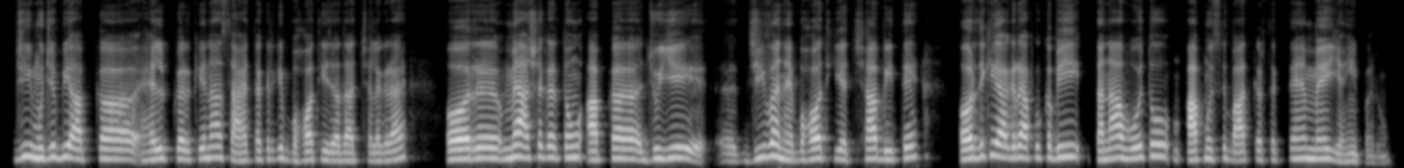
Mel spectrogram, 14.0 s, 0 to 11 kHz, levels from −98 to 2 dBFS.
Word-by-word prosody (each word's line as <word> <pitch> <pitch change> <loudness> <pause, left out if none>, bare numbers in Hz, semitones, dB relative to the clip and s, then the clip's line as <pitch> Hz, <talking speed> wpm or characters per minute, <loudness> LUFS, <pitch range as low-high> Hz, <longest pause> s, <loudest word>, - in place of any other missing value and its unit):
जी, 230 +6 -1
मुझे 205 +1 +1
भी 220 +2 -2
आपका 190 0 0 0.4
हेल्प 190 +2 -1
करके 190 +1 -2
ना, 215 +1 0
सहायता 160 -3 -3
करके 190 +3 -5
बहुत 170 +3 -2
ही 170 - -3
ज़्यादा 155 -1 -1
अच्छा 150 0 -8
लग 155 +1 -5
रहा 170 +3 -1
है 215 +3 -4 0.5
और 190 0 +7 0.3
मैं 210 +4 +3
आशा 225 0 +3
करता 215 -1 -2
हूँ, 220 +1 0
आपका 185 +2 +2
जो 165 +4 -4
ये 200 0 +1 0.2
अ, 145 -1 -11
जीवन 215 - +1
है 165 - 0
बहुत 195 +2 +1
ही 185 - -3
अच्छा 185 +3 0
बीते। 180 +5 -3 0.4
और 195 +2 +6
देखिए 240 +3 0
अगर 220 -1 +3
आपको 215 0 +2
कभी 215 +2 -1 0.2
तनाव 195 +3 +3
हो, 205 +2 +1
तो 230 -5 -2
आप 175 +2 +5
मुझसे 195 +1 -5
बात 165 -3 -2
कर 180 - -5
सकते 175 +2 -12
हैं, 195 +1 -2
मैं 190 -1 0
यहीं 145 -6 -5
पर 120 -2 -20
हूँ। 115 +3 -22
190 Hz, 210 wpm, -24 LUFS, 175-210 Hz, 0.5 s, और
